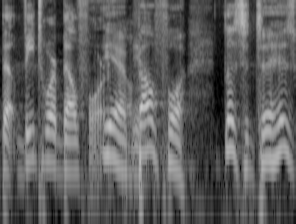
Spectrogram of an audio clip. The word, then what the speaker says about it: Vitor Belfort: He's going to fight Vitor Belfort, retired UFC fighter.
